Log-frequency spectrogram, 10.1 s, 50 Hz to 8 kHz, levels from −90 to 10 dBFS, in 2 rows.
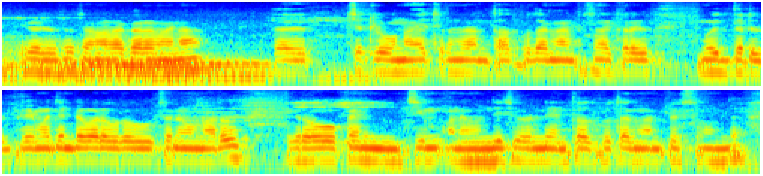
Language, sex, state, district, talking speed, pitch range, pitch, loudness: Telugu, male, Andhra Pradesh, Srikakulam, 125 wpm, 120-125 Hz, 120 Hz, -18 LUFS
